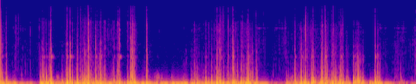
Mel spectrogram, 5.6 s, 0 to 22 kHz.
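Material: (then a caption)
Silicone. A metal loop ear pick held by fingertips scratches inside the ear canal of the soft, solid silicone ear on a 3Dio binaural microphone. It makes dense, close, low rumbling scrapes with sharp, bright crackling ticks, in two busy bursts separated by a brief pause.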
